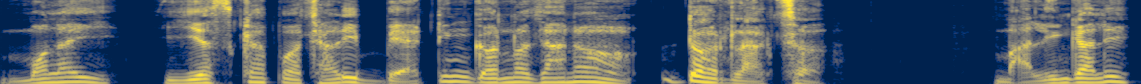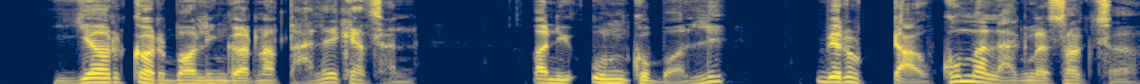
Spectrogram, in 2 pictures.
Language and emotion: Nepali, fearful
